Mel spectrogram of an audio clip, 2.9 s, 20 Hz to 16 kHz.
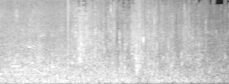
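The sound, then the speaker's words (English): A wooden sailboat built in 1908 glides through water with a steady rush of water and wind noise buffeting the microphone, continuous and fairly loud for the whole few seconds, easing slightly toward the end. “This boat was built in 1908. Well, they're just beautiful to sail. They just glide through the water.”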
